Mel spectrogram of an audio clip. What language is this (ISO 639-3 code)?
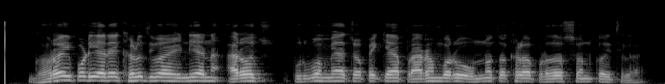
ori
